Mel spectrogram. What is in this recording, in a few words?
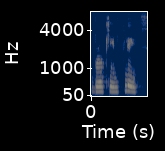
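"broken plate", Nigerian Pidgin, female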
